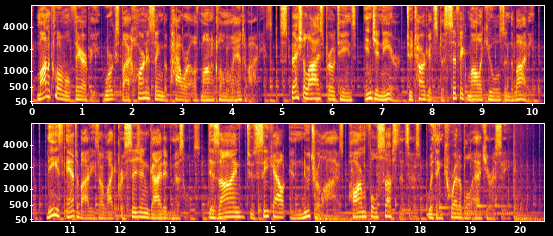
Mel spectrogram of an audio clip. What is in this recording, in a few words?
Monoclonal Antibodies Narration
